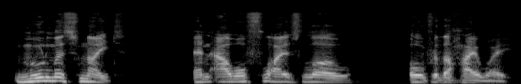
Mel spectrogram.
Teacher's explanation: there is only one hard plosive sound in the entire piece, the T in night.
